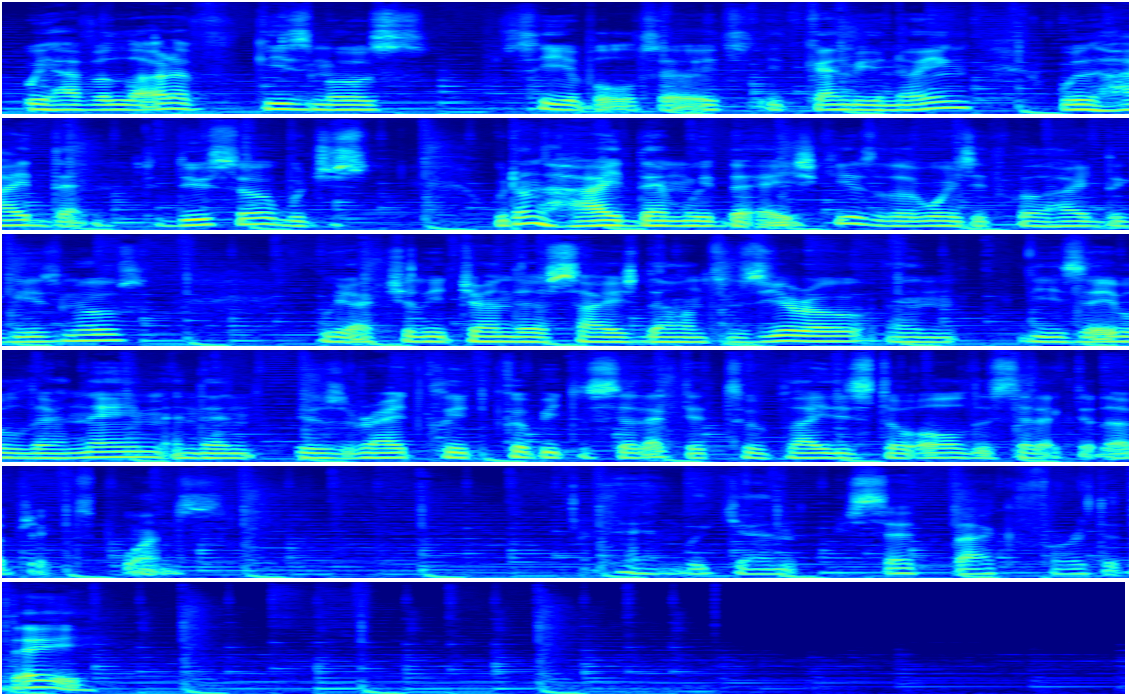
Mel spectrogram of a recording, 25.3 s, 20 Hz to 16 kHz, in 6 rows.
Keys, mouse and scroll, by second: 0.8 n, 1.2-2.4 middle drag, 2.4 click, 2.6-3.4 scroll down 1, 3.4 shift+click, 5.2-6.2 scroll up 2, 6.2-8.7 drag, 8.7-12.7 right drag, 12.7 click, 13.5-14.7 scroll down 1, 14.7-16.5 right drag, 16.5 click, 16.8 click, 17.1-18.8 right drag, 19.1 click, 19.6-20.7 drag, 21.3 drag, 22.1 click.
